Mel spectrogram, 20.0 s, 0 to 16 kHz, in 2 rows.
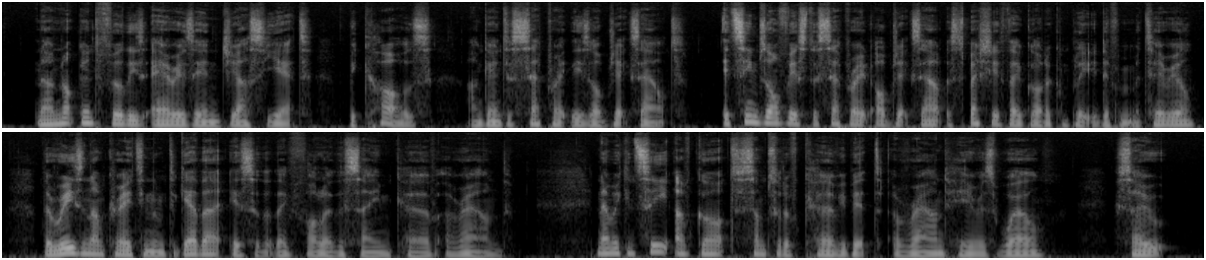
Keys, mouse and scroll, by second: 10.1-13.1 middle drag, 13.7 middle click, 15.0-18.0 middle drag, 19.1-20.0 middle drag.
